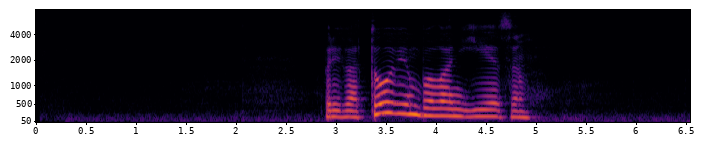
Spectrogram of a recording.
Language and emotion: Russian, sad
